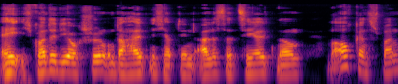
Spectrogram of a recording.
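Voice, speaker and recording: Moving at a moderate pace, a man speaks in a dark, mellow tone. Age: 30s. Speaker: union youth representative. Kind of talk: casual chat.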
